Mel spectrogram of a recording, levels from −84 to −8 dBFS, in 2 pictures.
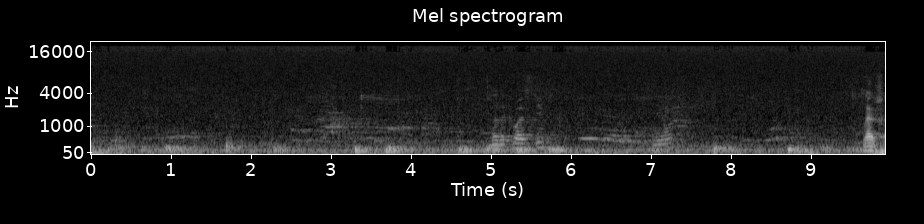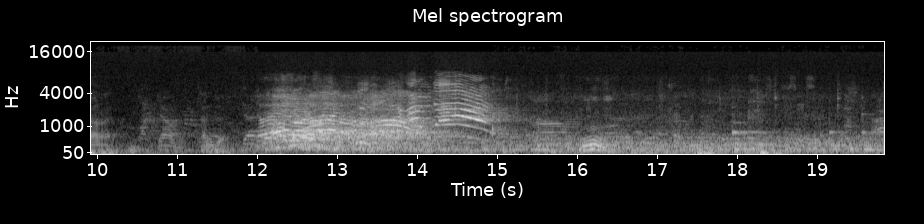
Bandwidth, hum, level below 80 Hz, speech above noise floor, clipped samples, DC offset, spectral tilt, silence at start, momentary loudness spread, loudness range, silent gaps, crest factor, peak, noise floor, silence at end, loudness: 19.5 kHz; none; -46 dBFS; 19 dB; under 0.1%; under 0.1%; -4.5 dB/octave; 0 s; 26 LU; 24 LU; none; 22 dB; -8 dBFS; -49 dBFS; 0 s; -25 LUFS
